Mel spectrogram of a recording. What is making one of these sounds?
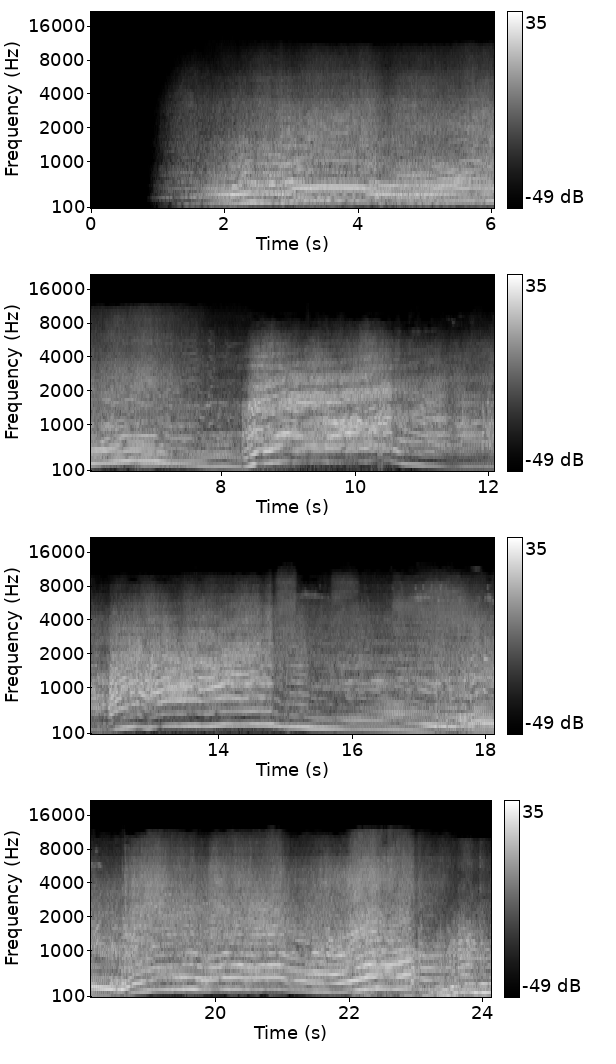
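A rally car engine revs hard, rising and falling in pitch as the car races past.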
